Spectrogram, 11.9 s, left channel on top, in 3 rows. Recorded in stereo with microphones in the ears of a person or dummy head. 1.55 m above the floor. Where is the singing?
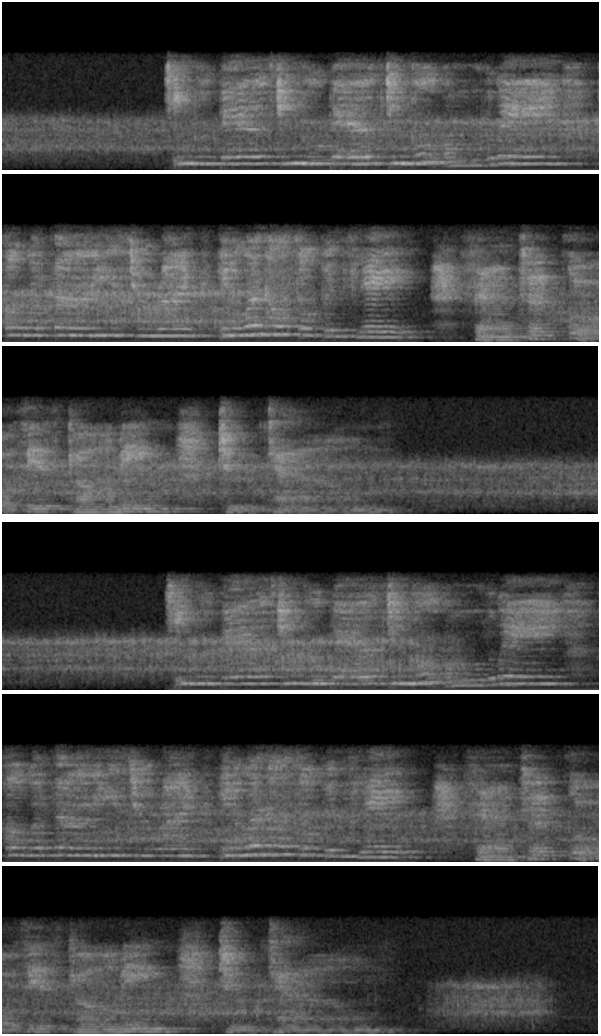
40° left (ahead or behind), 1.5 m.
